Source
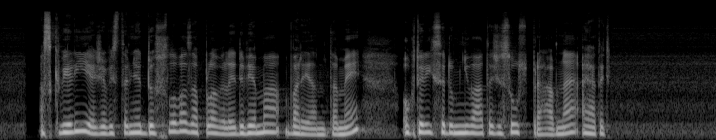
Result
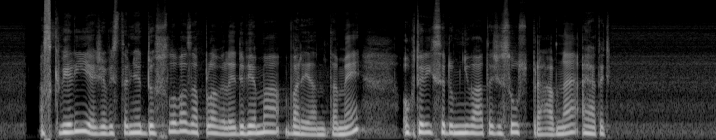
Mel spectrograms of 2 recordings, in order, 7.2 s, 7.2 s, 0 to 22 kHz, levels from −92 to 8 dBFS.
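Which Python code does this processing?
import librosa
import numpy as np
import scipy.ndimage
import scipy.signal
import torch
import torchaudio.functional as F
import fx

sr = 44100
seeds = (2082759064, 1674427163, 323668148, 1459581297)

y = fx.tracing_dist(x, sr, depth_ms=0.056)
y = y * 10.0 ** (5.0 / 20.0)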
